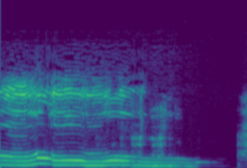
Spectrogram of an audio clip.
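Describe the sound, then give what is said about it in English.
A single loud, drawn-out whale scream, a wavering tonal wail that rises briefly and then slowly sinks for about two seconds before cutting off, with no voices. “And then we hear whale screams.”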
